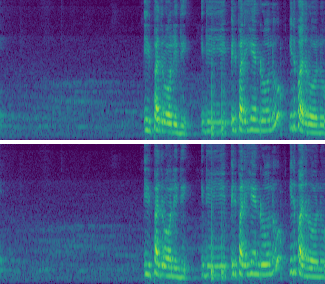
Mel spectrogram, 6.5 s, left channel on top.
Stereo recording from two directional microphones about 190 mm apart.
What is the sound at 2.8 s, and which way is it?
A woman's voice, 20° left (ahead or behind).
